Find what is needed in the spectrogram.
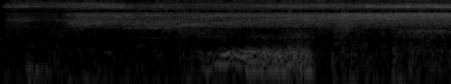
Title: French Bulldog snoring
